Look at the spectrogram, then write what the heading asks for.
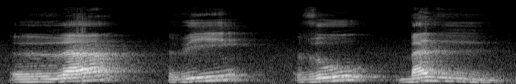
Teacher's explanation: Huruf untuk za ada sifat rakhawah, mengalirnya suara. Baz, dan enggak boleh qalqalah. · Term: huruf za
